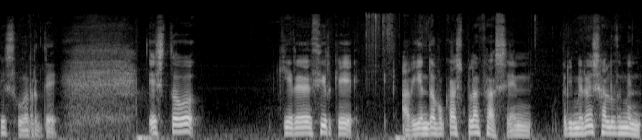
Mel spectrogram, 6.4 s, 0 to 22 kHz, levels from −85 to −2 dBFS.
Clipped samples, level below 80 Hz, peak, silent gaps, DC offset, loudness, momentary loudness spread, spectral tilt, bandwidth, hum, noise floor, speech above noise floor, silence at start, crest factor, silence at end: under 0.1%; -46 dBFS; -10 dBFS; none; under 0.1%; -26 LUFS; 12 LU; -5.5 dB/octave; 16 kHz; none; -56 dBFS; 31 dB; 0 s; 14 dB; 0 s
